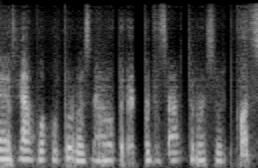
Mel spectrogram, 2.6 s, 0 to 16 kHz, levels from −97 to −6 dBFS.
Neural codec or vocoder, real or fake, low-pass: codec, 44.1 kHz, 0.9 kbps, DAC; fake; 14.4 kHz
